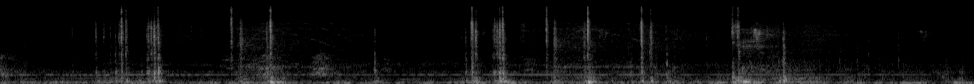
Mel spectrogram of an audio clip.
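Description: A steady electric whine from a BMW E46 that will not start, with irregular clicks and knocks over it; the whine stops near the end.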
